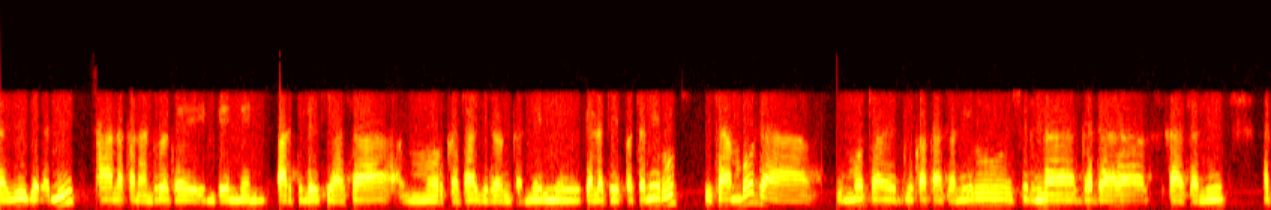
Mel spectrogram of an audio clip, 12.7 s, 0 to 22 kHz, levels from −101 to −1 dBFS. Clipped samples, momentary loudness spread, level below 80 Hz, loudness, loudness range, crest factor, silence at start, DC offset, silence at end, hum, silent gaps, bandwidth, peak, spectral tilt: under 0.1%; 5 LU; -72 dBFS; -21 LUFS; 1 LU; 18 dB; 0 s; under 0.1%; 0 s; none; none; 3.8 kHz; -2 dBFS; -7 dB/octave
